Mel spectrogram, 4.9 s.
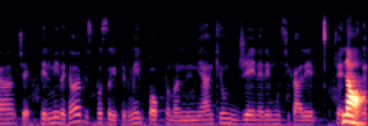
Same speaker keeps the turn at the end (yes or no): yes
